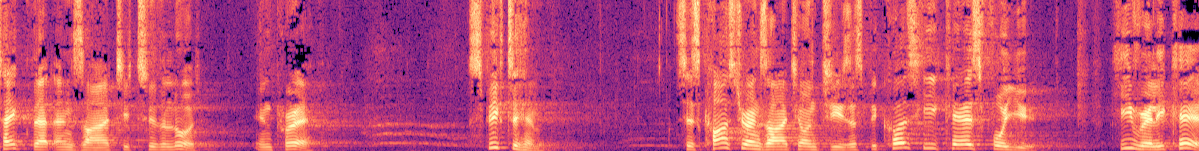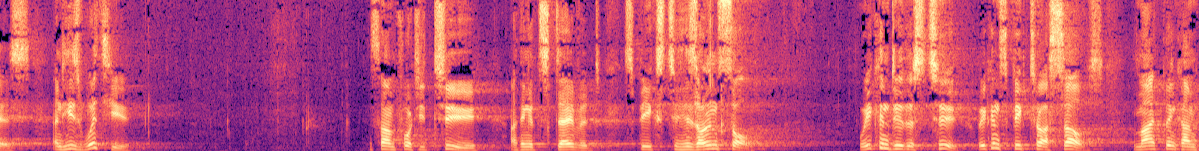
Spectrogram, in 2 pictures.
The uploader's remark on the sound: Recorded at the 9:30am service on Sunday 16th April 2023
